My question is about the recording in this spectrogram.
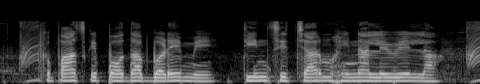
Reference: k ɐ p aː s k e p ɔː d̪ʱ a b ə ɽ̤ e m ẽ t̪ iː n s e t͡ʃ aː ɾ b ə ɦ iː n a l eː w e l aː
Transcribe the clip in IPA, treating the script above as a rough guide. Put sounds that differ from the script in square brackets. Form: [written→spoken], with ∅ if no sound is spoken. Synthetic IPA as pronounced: k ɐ p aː s k e p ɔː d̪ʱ a b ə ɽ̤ e m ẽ t̪ iː n s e t͡ʃ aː ɾ [b→m] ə ɦ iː n a l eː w e l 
